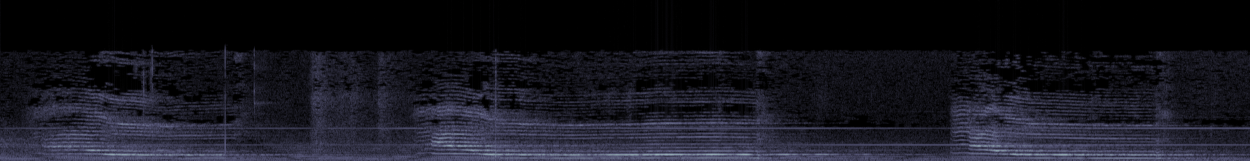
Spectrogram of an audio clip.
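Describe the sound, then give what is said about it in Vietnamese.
A black cat perched on a roof beam yowling eerily, three long drawn-out wails with a rich, whining tone, each swelling and sagging slightly in pitch, alone without talk. “Một con mèo đen xì, tai dài, mõm dài, đuôi dài đang ngồi chồm hổm trên xà nhà nhìn ông Phúc bằng đôi mắt đỏ lòm đáng sợ và kêu lên những tiếng kêu đến rợn người”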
